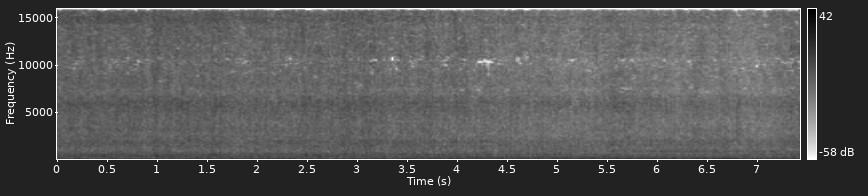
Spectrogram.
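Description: A car engine drops in pitch as the car slows down.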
